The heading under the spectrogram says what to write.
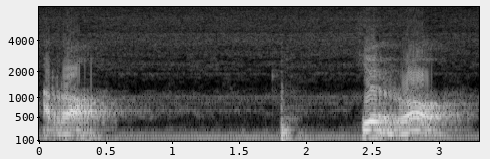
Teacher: Hirro, ro ini agak ditekankan sedikit karena ia huruf bertasdid, jadi agak disyiddahkan, ditekan sedikit. Kemudian huruf ra-nya dibaca tebal ya, dibaca tebal, dibaca tafkhim, sebab kaidah huruf ra itu ketika berharokat fathah atau domah itu dibaca tebal.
